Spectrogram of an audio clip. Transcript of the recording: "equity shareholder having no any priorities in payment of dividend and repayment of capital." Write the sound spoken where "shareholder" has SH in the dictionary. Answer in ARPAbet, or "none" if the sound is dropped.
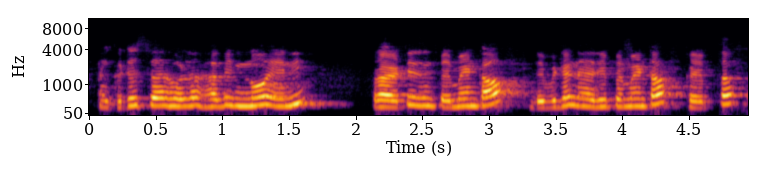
S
